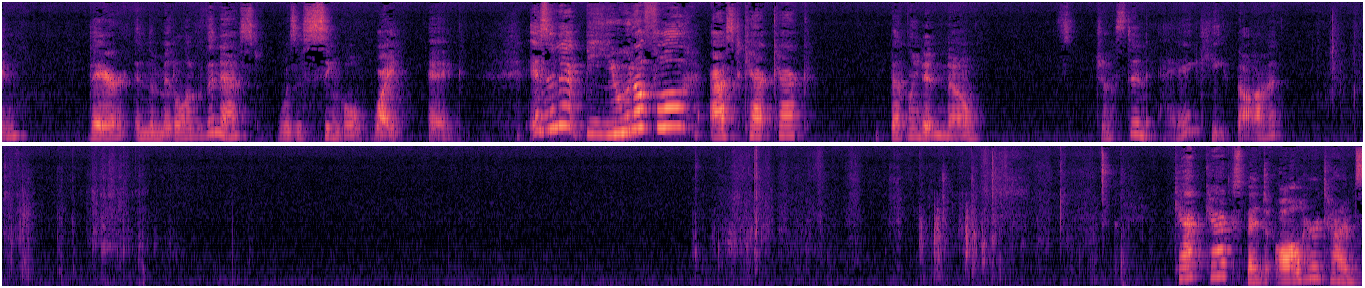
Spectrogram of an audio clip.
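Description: A young woman reads aloud close by, with animated expression.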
